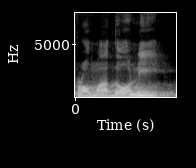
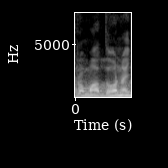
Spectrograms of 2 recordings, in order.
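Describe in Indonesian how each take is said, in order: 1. Kata ini berakhir dengan bunyi vokal i. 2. Kata ini berakhir dengan bunyi vokal a. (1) "Kalau secara ilmu nahwu Ramadhani" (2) "kalau mau baca Ramadhana juga nggak apa-apa"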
